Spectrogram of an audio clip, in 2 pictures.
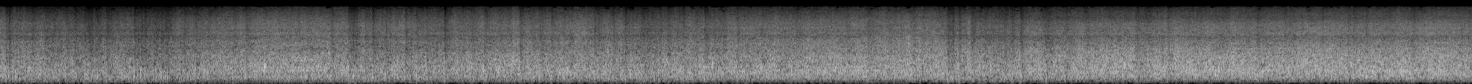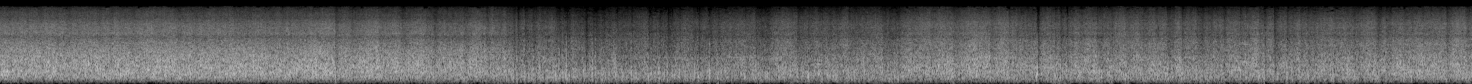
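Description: Steady rush of water along the hull of a moving harbour ferry, with wind on the microphone, swelling a little in the middle.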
